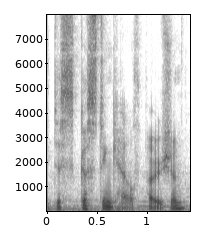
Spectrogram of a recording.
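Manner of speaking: normal talking voice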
